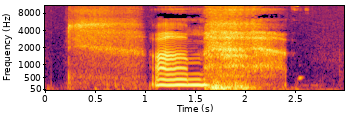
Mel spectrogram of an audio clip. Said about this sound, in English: she is breathing into the mic very heavily, and she won't do that if she has the headphones on.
